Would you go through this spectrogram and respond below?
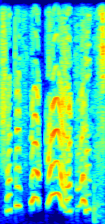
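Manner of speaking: put-on very high outburst with cracking voice. Imitating another speaker's outburst: imitating a cracking yell. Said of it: "Your voice cracked like you were like".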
